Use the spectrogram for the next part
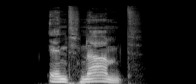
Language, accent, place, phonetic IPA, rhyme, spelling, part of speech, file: German, Germany, Berlin, [ɛntˈnaːmt], -aːmt, entnahmt, verb, De-entnahmt.ogg
- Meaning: second-person plural preterite of entnehmen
